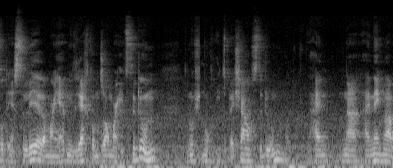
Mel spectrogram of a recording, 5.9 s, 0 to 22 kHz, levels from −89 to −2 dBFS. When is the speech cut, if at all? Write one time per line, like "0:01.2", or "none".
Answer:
0:01.5
0:03.0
